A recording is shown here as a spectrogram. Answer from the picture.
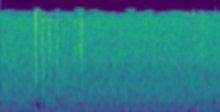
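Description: A quick run of about half a dozen computer keyboard clicks, bunched about half a second in, over a steady background hiss.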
